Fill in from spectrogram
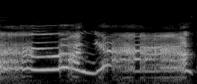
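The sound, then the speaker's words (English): A voice imitates a baby warthog's wailing scream: one loud, sustained high-pitched wail lasting about two seconds, bending downward then rising again before cutting off. “And the way that these warthogs would scream, it was the wail. They would wail.”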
